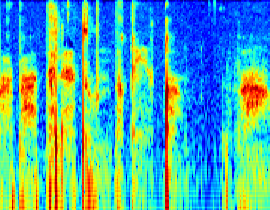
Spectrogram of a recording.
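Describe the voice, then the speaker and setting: A woman is whispering. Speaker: ASMR creator. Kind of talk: ASMR night chat. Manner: whispered, soft-spoken.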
